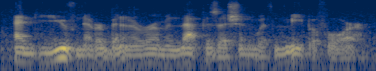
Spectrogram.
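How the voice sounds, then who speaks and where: A man puts on a raspy character voice with a very deep, low pitch at a moderate pace. Clear background noise is audible. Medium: short film. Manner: terse, curt.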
